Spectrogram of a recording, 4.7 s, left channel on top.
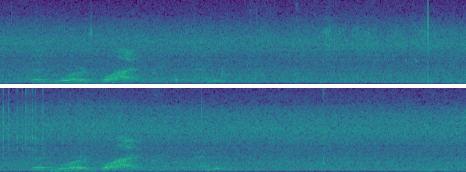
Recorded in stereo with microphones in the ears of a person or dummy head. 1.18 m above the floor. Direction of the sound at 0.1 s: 10° right (ahead or behind).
